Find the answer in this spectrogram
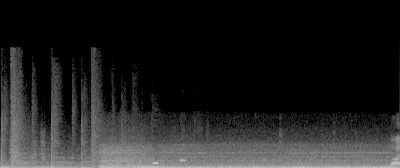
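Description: Background music with a drum beat cuts off about a second and a half in. A John Deere tractor's engine then runs steadily, heard from inside the cab, while the tractor pulls a tillage disc through the field.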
